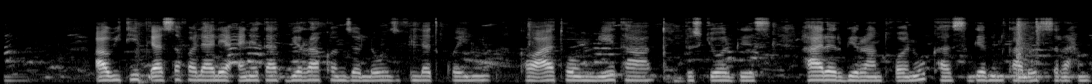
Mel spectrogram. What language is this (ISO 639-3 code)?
tir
